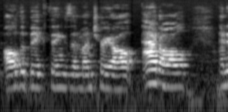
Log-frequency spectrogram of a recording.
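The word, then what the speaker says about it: Montréal: By the way, where Florida, I love that you actually put the accent on the E in the word Montreal.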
